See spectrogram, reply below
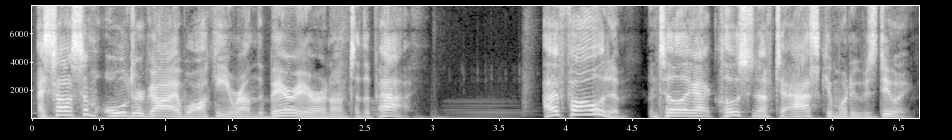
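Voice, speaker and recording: A man narrates his road trip in a scripted, storytelling voice that sits a little high for a man. His humor is wry and self-deprecating. Music plays clearly under him the whole way. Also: very animated, fast, no room sound. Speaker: host and narrator of a travel series.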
